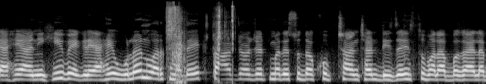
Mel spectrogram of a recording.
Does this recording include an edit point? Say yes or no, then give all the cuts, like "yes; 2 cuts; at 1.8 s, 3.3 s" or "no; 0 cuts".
yes; 1 cut; at 2.1 s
